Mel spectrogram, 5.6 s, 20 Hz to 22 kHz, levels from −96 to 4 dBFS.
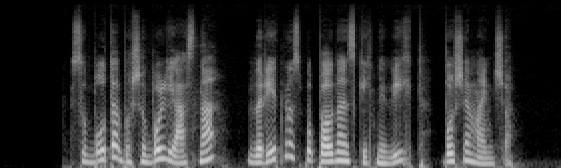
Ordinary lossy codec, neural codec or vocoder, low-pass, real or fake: none; codec, 44.1 kHz, 2.6 kbps, DAC; 19.8 kHz; fake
